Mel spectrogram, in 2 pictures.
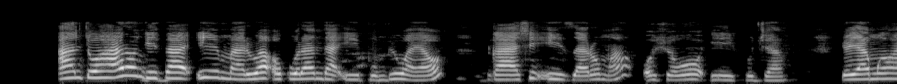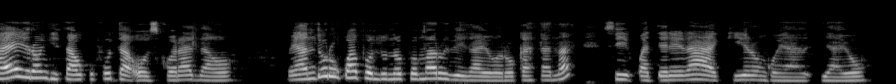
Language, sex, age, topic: Oshiwambo, female, 18-24, finance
